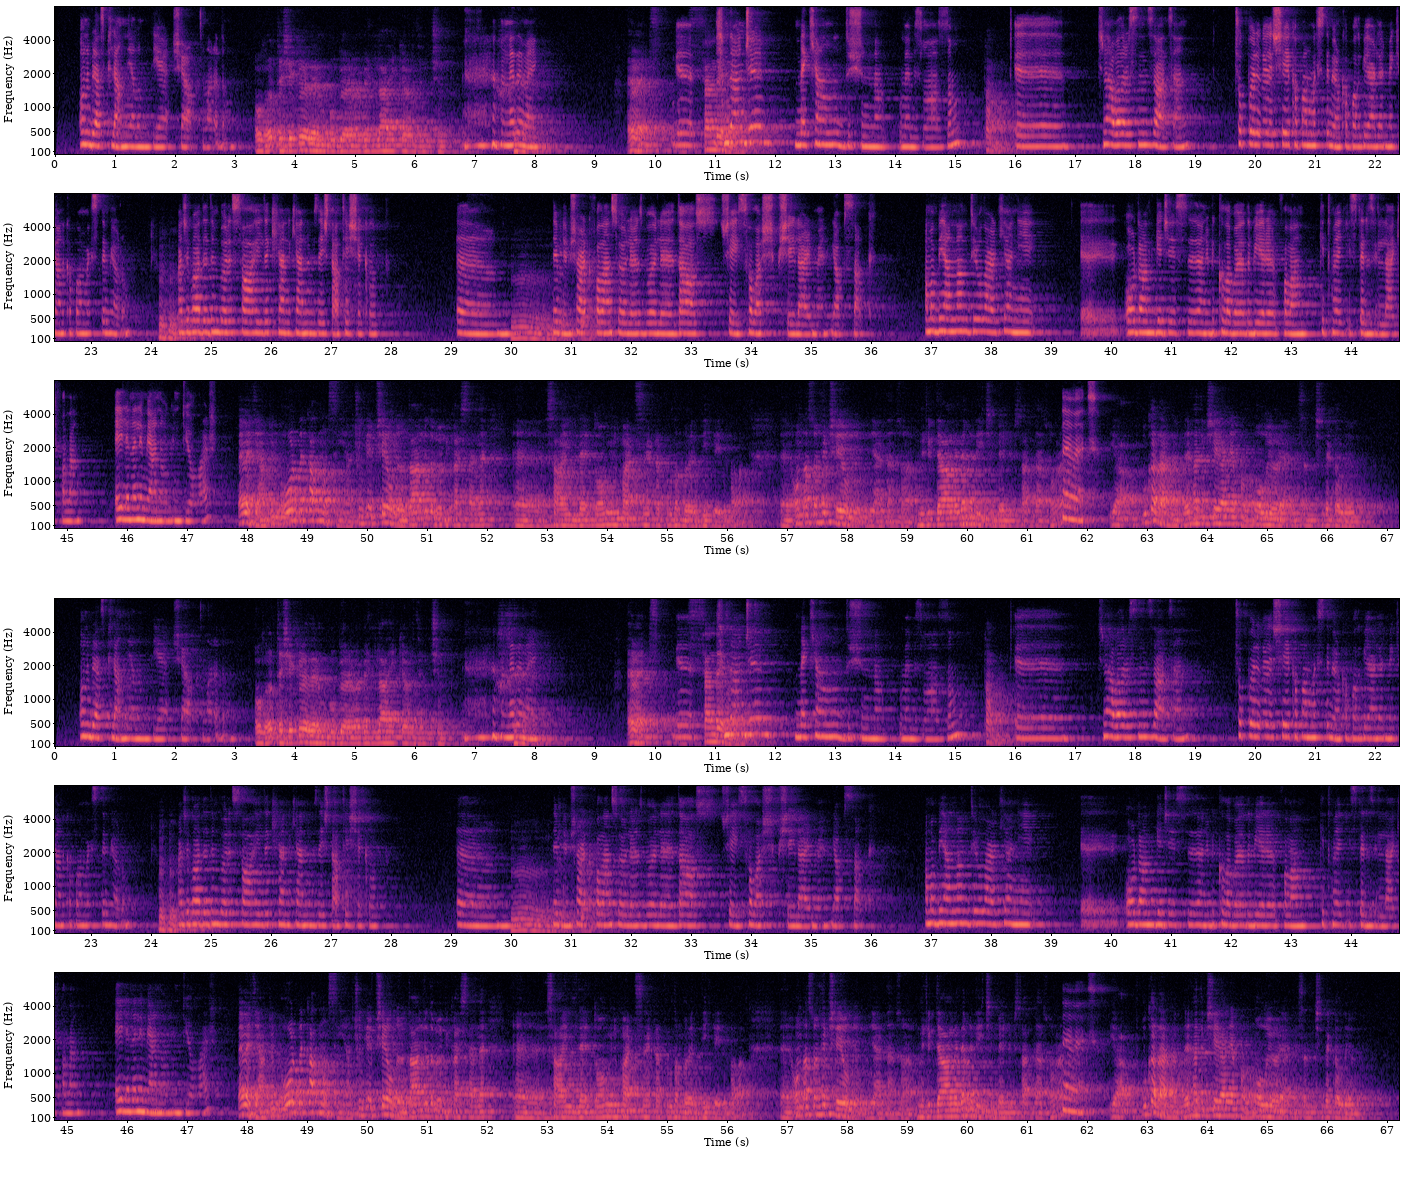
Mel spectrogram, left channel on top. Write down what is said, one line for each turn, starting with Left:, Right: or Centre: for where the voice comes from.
Left: Onu biraz planlayalım diye şey yaptım, aradım.
Right: Olur. Teşekkür ederim bu göreve beni layık gördüğün için.
Left: <laughs>
Right: <laughs>
Left: Ne demek?
Right: Evet.
Left: Ee,
Right: Sendeyim
Left: şimdi
Right: o zaman.
Left: önce mekanı düşünmemiz lazım.
Right: Tamam.
Left: Ee, şimdi havalar ısındı zaten. Çok böyle şeye kapanmak istemiyorum. Kapalı bir yerler mekanı kapanmak istemiyorum.
Right: Hı hı.
Left: Acaba dedim böyle sahilde kendi kendimize işte ateş yakıp eee,
Right: Hmm,
Left: ne
Right: çok
Left: bileyim
Right: güzel.
Left: şarkı falan söyleriz. Böyle daha s- şey salaş bir şeyler mi yapsak? Ama bir yandan diyorlar ki hani Ee, oradan gecesi hani bir klaba ya da bir yere falan gitmek isteriz illaki falan. Eğlenelim yani o gün diyorlar.
Right: Evet ya bir orada kalmasın ya. Çünkü hep şey oluyor. Daha önce de böyle birkaç tane e, sahilde doğum günü partisine katıldım böyle DJ'li falan. E, ondan sonra hep şey oluyor bir yerden sonra. Müzik devam edemediği için belli bir saatten sonra.
Left: Evet,
Right: Ya bu kadar mıydı? Hadi bir şeyler yapalım oluyor yani insanın içinde kalıyor.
